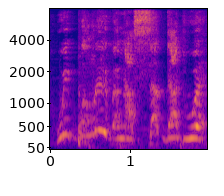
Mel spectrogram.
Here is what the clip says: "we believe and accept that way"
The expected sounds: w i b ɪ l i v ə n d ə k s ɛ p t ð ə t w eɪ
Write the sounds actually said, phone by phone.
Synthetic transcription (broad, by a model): w i b ɪ l i v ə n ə s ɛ t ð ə t w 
